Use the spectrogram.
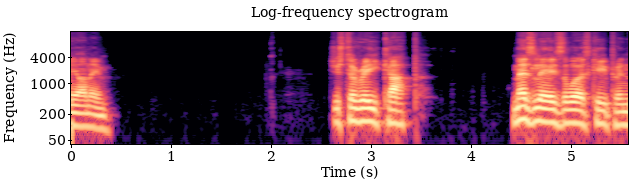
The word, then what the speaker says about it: Meslier: Meslier is the worst keeper in the league.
